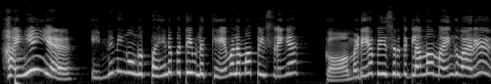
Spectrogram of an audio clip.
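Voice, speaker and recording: A woman voicing a sharp-tongued cartoon mother who teases and mocks while guarding her daughter. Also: very high voice, very animated, a little fast, voice pushed up, heavily acted. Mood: mocking. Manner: teasing, sarcastic.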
